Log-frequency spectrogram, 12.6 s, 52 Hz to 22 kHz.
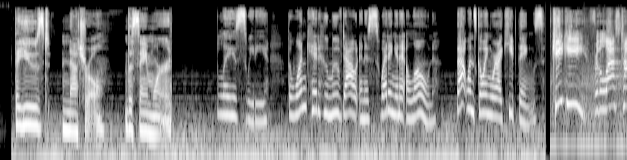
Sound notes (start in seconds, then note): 4.5 quietly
